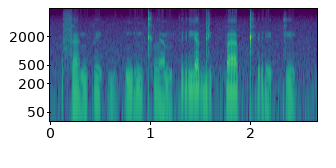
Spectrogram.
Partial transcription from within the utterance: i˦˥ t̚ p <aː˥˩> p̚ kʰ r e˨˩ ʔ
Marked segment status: correct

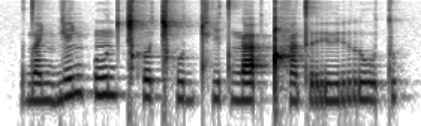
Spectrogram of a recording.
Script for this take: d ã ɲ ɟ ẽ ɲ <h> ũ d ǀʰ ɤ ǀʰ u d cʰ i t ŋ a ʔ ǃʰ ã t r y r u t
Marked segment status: incorrect: ʔ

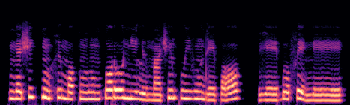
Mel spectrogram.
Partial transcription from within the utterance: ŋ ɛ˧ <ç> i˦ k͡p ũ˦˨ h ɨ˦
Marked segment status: incorrect: ʃ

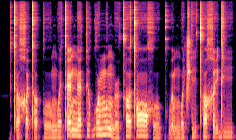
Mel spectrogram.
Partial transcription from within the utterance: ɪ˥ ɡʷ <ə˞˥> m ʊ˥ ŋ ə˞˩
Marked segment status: correct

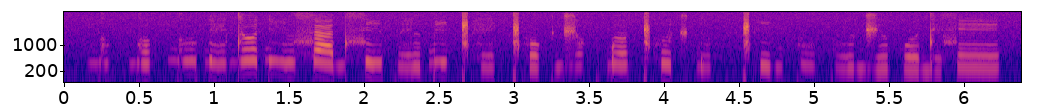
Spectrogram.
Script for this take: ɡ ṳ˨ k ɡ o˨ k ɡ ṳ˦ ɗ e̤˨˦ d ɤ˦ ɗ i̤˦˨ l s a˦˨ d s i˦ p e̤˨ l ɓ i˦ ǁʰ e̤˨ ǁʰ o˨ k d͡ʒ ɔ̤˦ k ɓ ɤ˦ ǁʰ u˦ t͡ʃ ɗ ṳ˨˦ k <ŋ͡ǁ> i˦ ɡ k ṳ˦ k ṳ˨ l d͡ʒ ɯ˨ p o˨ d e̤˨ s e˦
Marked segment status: incorrect: ǁʰ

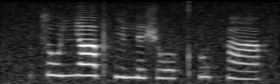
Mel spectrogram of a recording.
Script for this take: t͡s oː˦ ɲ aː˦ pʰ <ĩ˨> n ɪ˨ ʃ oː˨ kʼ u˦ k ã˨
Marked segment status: correct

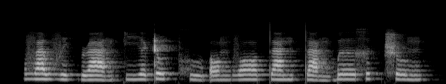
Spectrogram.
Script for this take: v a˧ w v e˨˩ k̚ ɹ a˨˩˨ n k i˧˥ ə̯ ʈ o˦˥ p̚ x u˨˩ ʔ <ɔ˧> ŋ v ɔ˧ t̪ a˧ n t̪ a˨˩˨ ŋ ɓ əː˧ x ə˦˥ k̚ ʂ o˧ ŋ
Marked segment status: correct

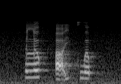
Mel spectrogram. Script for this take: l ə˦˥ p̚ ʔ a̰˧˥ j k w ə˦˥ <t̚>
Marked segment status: incorrect: p̚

